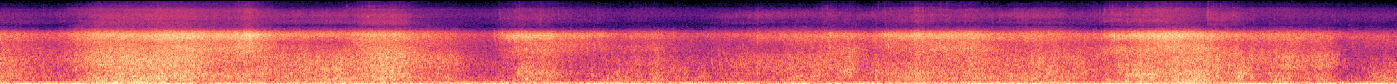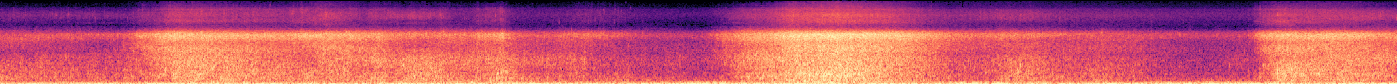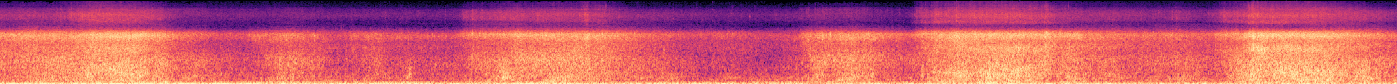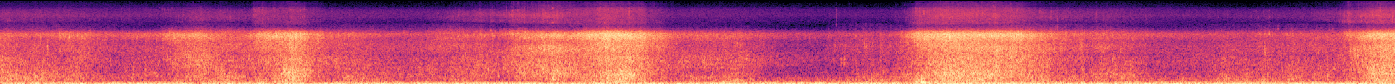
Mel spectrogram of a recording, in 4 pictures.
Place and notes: Jinning Township, Kinmen County - sound of the waves
sound of the waves
金門縣 (Kinmen), 福建省, Mainland - Taiwan Border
